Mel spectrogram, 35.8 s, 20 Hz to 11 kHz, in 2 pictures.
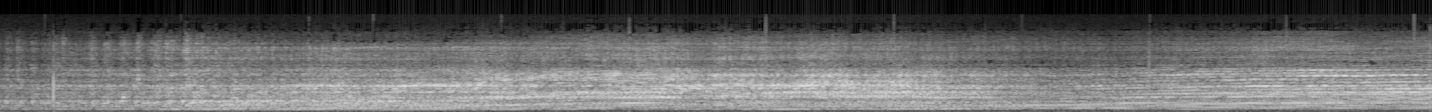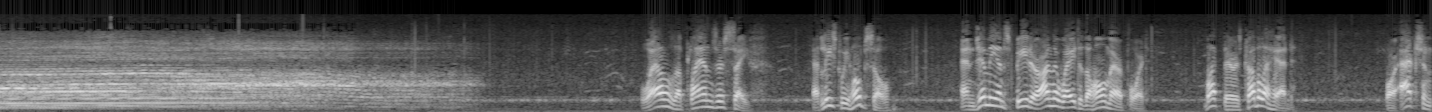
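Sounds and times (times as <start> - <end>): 
airplane engine running at full throttle: 0.0 - 24.0
speech: 26.4 - 27.5, 28.2 - 29.2, 30.0 - 32.4, 33.0 - 34.1, 35.5 - 35.8.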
